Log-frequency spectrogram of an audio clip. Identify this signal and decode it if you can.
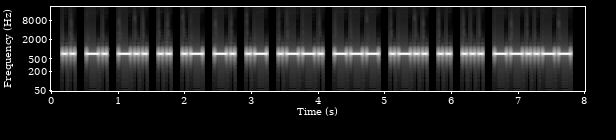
Morse code, heard as a keyed tone, about 21 wpm, 700 Hz. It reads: INDIANAPOLIS,
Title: Practice QSO - Exchange 1 - Beginning - 20wpm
